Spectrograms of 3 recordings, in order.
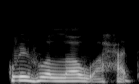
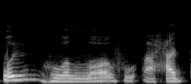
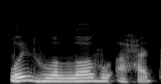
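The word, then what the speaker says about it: قُلْ هُوَ اللَّهُ أَحَدٌ: এখানে এই যে কফটা আছে, এই কফটা ক উচ্চারণ না করে আমাদের কফ উচ্চারণ করতে হবে একটু ভিতর থেকে। তো এখানে আমাদের সঠিক উচ্চারণটা হবে কুল হুয়াল্লাহু আহাদ।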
